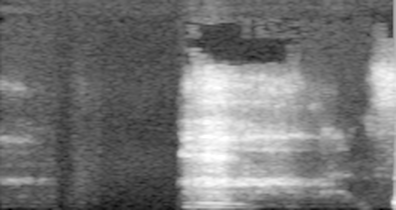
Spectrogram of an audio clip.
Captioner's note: sighs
